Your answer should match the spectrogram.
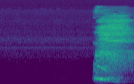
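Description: Near silence, then about one and a half seconds in a woman lets out a loud sigh: a breathy exhale with her voice falling in pitch.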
